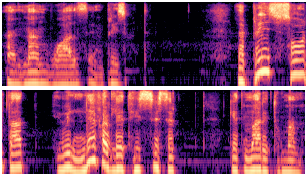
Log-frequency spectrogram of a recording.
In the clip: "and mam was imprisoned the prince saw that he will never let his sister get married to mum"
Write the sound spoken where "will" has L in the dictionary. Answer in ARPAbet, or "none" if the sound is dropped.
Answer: L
